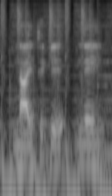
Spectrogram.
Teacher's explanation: পরবর্তী স্বরধ্বনির প্রভাবে পূর্ববর্তী স্বর পরিবর্তিত হয়ে একই রকম বা কাছাকাছি স্বরধ্বনিতে রূপান্তরিত হয়। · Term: পরাগত স্বরসঙ্গতি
